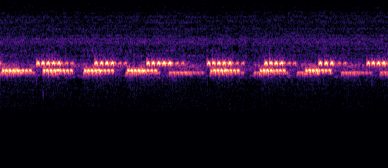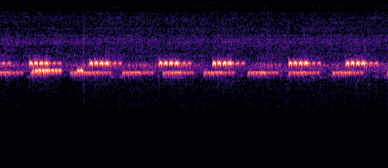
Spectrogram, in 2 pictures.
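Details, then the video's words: Cricket chirping, used as a tinnitus masking sound: a very high, thin, steady trill broken into short pulsed chirps at about two to three a second, each slightly different in pitch, with no other sounds. "Best Cricket Sound Effect Ever Tinnitus Masking Sounds Chirping Cricket"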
